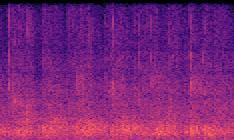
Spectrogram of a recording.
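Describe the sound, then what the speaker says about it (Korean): A church congregation applauds to encourage a member: a brief, dense, steady burst of many hands clapping together, loud and unbroken. "여러분 응원의 박수 한번 부탁드리겠습니다."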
